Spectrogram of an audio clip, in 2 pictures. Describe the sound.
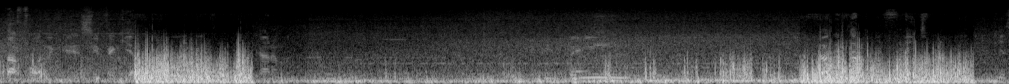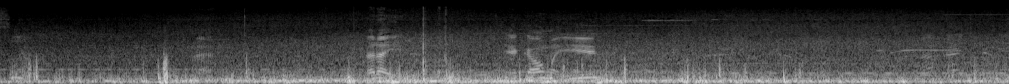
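Heavy wind buffeting a microphone, a low rumbling roar that swells into two loud gusts, with faint voices murmuring underneath.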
